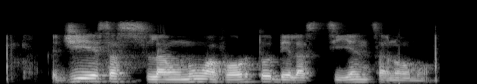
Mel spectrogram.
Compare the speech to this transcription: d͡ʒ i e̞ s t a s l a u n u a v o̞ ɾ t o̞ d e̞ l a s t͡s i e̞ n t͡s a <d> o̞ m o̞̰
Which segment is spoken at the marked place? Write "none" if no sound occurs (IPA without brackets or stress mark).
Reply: n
